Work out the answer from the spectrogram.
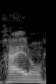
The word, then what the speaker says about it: Rayron: In Brazil, the R, when it comes in the beginning, sounds like an H. So Rayron, Renzo, Ralph, Rickson, Royce.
